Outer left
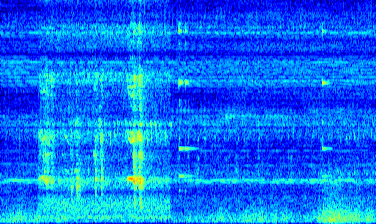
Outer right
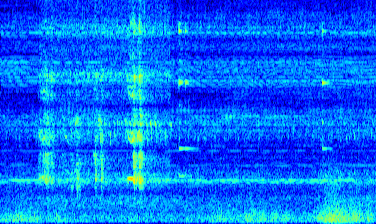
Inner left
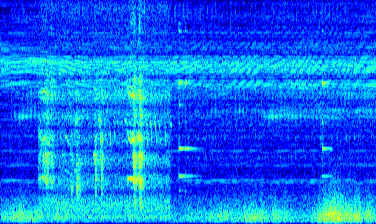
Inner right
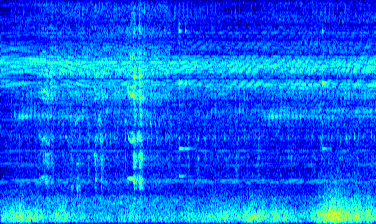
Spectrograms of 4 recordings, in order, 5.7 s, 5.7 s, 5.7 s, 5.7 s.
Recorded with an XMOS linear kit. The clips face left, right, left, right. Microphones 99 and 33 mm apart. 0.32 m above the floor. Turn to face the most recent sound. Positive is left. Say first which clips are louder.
# outer left 1 dB, inner left 5 dB
turn(degrees=55)  # may be behind; listen again after turning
